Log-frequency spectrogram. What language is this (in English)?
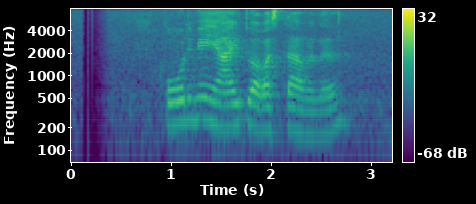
Sinhala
